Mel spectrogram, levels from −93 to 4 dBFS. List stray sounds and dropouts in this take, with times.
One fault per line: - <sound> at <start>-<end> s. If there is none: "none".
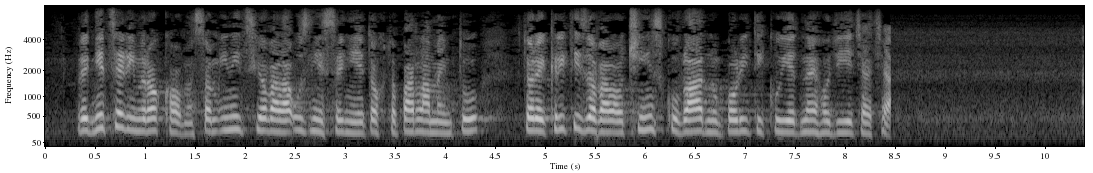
none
